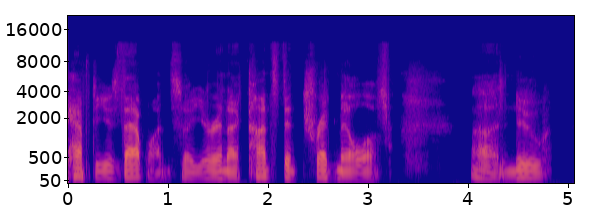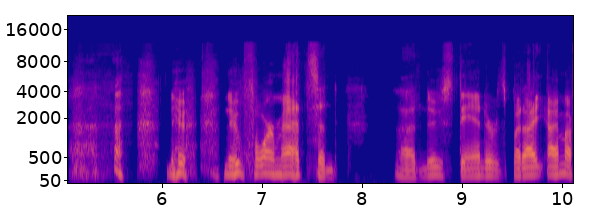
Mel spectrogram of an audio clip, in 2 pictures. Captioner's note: laughs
